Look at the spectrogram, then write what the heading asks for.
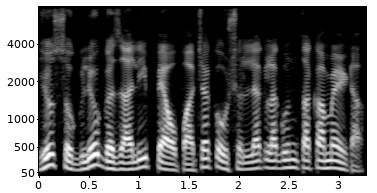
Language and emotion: Goan Konkani, neutral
